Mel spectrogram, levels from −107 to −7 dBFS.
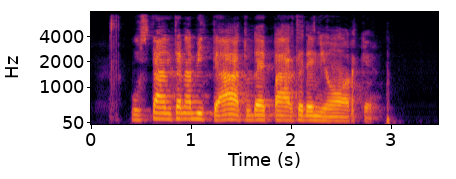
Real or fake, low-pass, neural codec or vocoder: fake; 7.2 kHz; codec, 16 kHz, 8 kbps, FreqCodec, smaller model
